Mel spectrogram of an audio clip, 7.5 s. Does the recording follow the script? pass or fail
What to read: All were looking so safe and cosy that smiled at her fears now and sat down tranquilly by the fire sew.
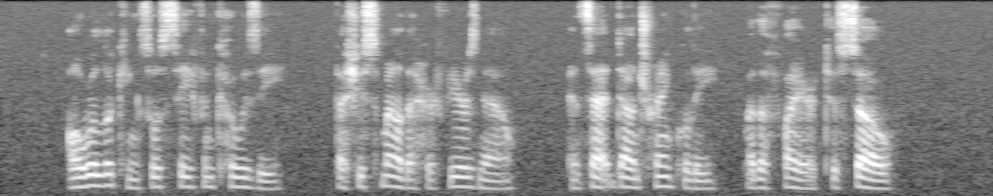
fail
